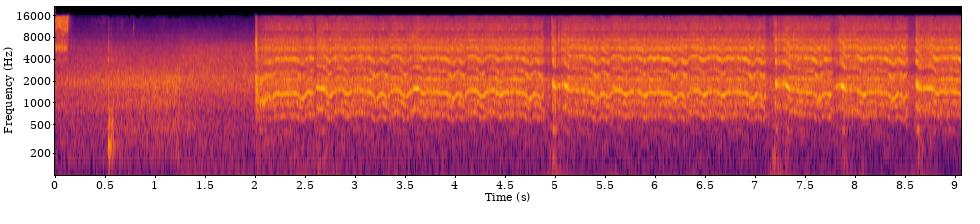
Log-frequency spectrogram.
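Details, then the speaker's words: Non-running 2003 Dodge Ram 1500 4.7, cranked with starting fluid after a weak fuel pump was suspected: uneven, labored cranking with a clunk repeating about three times a second, never catching. No start; code P0032 set afterward. "i don't like that repeated clunk either hmm i think i bought a turd"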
